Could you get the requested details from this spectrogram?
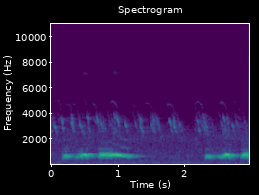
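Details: Spotted dove used as a trapping lure, repeated soft low cooing in short and longer drawn notes, with busy high chirping of other small birds in the background.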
